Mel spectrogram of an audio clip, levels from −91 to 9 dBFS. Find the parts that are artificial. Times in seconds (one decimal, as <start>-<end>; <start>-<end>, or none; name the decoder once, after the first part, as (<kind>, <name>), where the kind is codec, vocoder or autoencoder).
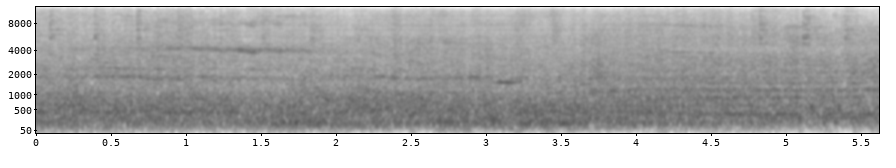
1.7-4.2 (autoencoder, DAC-VAE)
